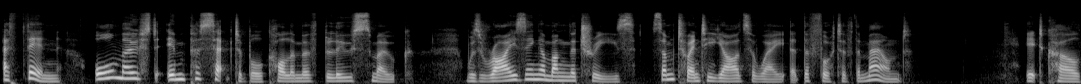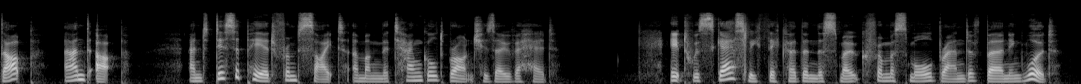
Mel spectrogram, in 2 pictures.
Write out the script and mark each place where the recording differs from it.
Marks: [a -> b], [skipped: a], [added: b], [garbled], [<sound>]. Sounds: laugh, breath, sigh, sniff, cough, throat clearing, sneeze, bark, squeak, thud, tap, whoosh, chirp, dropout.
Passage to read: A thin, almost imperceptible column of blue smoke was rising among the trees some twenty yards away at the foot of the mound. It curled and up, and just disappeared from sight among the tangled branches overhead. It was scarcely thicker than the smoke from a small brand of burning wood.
A thin, almost imperceptible column of blue smoke was rising among the trees some twenty yards away at the foot of the mound. It curled [added: up] and up, and [skipped: just] disappeared from sight among the tangled branches overhead. It was scarcely thicker than the smoke from a small brand of burning wood.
